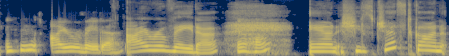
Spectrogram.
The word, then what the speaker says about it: Ayurveda: Am I pronouncing that correctly? Mm-hmm. Ayurveda.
